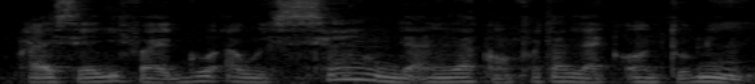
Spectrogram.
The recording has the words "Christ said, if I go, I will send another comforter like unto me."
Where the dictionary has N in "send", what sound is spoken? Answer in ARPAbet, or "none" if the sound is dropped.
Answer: N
